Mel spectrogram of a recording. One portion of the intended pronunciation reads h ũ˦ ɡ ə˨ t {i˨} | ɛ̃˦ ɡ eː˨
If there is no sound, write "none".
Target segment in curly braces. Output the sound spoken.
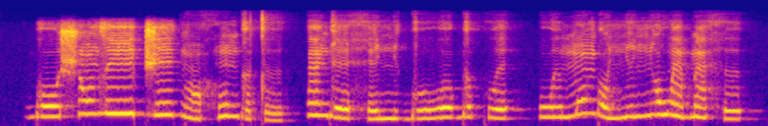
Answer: ɨ˨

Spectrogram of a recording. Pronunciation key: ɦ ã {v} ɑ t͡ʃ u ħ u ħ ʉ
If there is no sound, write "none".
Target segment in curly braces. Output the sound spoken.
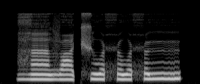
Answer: v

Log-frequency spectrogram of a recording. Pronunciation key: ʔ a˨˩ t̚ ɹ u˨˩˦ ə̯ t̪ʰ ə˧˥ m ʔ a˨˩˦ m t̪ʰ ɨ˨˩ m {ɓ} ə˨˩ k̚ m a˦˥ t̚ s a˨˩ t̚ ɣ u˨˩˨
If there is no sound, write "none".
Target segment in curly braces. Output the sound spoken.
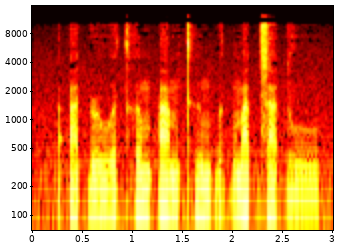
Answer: ɓ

